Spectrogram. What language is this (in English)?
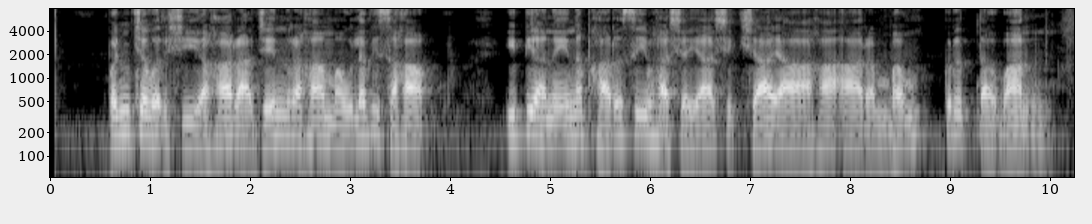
Sanskrit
